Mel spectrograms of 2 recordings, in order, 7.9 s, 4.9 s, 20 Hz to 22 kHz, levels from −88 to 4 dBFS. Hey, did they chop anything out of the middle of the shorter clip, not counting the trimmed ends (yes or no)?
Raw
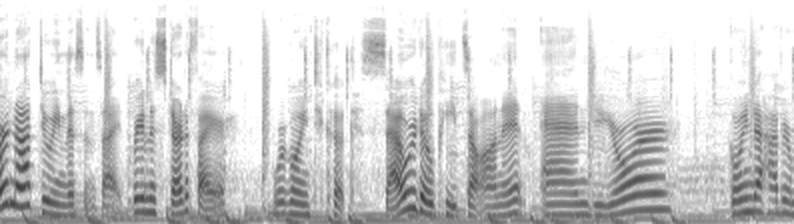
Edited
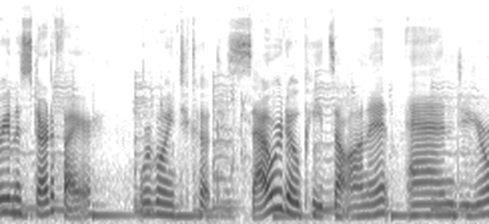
no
